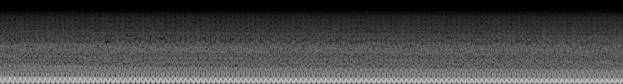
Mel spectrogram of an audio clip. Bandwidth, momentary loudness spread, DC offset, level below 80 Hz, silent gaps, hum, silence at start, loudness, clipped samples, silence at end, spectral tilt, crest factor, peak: 14 kHz; 0 LU; under 0.1%; -44 dBFS; none; none; 0 s; -20 LUFS; under 0.1%; 0 s; -7 dB/octave; 8 dB; -10 dBFS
